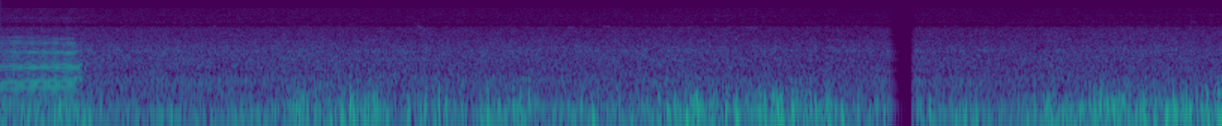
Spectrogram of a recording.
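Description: Steady, heavy rushing of the flooded Manjara River roars close by, broad and continuous with a windy, buffeting edge, and no talking.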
